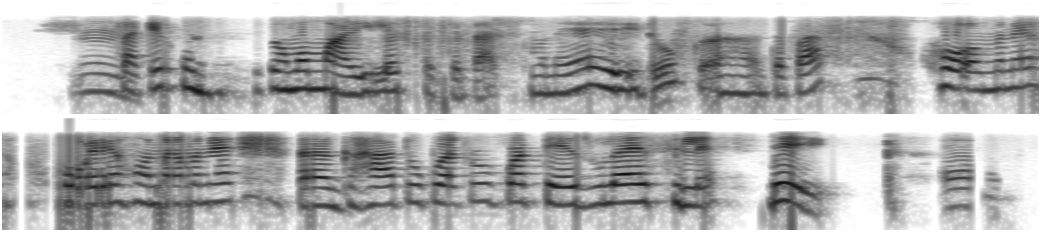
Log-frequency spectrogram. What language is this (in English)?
Assamese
